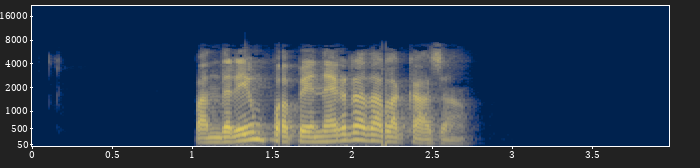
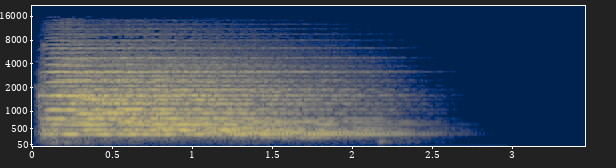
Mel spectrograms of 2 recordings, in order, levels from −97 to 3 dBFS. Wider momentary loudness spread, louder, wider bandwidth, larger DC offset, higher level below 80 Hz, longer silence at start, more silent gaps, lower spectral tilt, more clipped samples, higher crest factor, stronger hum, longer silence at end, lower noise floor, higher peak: second, 9 LU vs 16 LU; first, -17 LUFS vs -20 LUFS; second, 7.4 kHz vs 15 kHz; neither; first, -56 dBFS vs under -90 dBFS; first, 1.05 s vs 0.05 s; neither; first, -5.5 dB/octave vs -0.5 dB/octave; neither; about the same, 20 dB vs 16 dB; first, 50 Hz at -50 dBFS vs none; first, 1.3 s vs 1.15 s; first, under -90 dBFS vs -65 dBFS; first, 0 dBFS vs -6 dBFS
